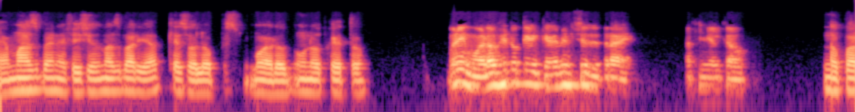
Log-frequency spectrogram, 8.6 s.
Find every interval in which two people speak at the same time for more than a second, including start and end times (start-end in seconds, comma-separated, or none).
none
